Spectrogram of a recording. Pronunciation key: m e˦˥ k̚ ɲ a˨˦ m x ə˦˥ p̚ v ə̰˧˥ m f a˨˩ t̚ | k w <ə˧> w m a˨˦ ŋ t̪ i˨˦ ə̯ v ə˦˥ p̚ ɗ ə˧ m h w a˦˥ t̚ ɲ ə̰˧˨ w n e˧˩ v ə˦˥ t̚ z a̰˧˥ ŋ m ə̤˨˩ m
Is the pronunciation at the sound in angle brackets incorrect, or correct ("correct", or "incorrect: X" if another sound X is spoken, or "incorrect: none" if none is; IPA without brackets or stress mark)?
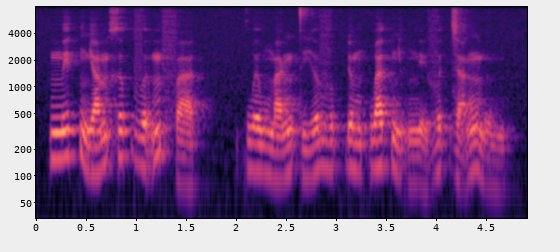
correct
